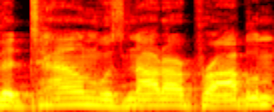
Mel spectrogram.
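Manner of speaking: yelling while running. Yelling to a companion while running through the forest: yelling while running. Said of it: "I'm yelling it at you as we're running".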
